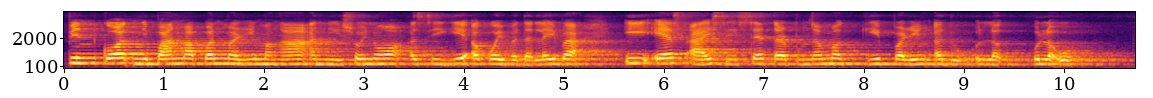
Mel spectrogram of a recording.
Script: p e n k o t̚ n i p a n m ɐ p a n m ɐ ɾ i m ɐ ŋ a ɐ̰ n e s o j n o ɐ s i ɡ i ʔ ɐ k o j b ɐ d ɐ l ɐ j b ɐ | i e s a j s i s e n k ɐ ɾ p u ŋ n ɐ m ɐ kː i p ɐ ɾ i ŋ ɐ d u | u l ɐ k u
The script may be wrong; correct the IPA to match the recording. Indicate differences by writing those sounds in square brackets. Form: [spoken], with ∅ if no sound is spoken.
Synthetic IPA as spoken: p [i] n k o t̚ n i p a n m [a] p [ɐ] n m ɐ ɾ i m ɐ ŋ a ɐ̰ n [i] s o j n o ɐ s i ɡ i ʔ ɐ k o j b ɐ d ɐ l ɐ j b ɐ | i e s a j s i s e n [t] ɐ ɾ p u [m] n ɐ m ɐ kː i p ɐ ɾ i ŋ ɐ d u | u l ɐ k u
